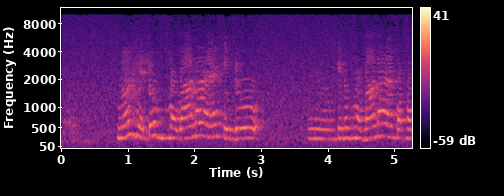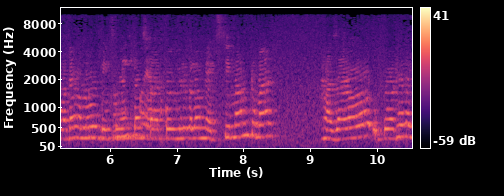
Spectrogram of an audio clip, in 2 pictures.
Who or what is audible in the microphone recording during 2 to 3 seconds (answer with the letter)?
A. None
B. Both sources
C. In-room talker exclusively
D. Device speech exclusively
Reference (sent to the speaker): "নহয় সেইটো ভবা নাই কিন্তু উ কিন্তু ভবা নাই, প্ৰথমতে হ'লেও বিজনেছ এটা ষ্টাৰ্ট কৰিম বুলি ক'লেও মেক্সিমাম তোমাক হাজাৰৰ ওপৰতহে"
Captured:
D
